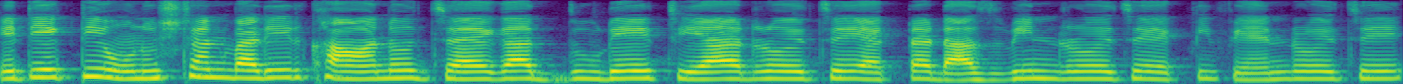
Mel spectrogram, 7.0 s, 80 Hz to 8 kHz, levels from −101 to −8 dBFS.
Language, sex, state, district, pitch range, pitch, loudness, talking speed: Bengali, female, West Bengal, Purulia, 210-225 Hz, 215 Hz, -15 LUFS, 100 wpm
